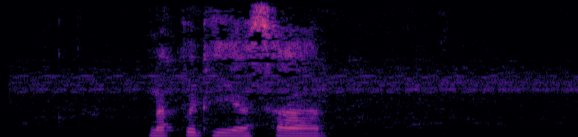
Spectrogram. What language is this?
Thai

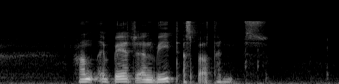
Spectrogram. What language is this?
Faroese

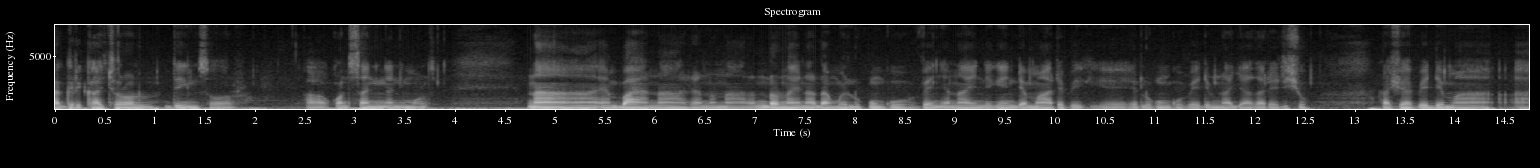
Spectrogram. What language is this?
Masai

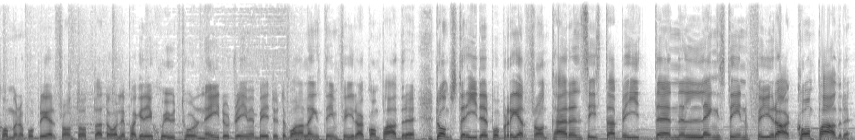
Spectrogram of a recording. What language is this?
Swedish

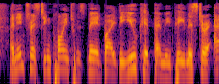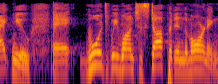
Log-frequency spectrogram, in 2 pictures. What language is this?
English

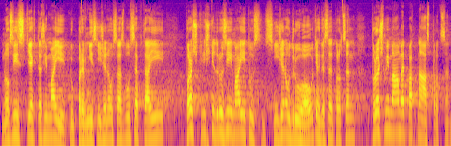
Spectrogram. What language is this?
Czech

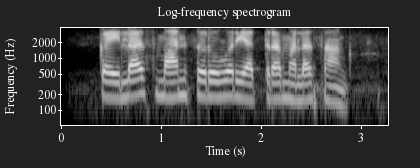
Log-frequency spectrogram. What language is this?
Marathi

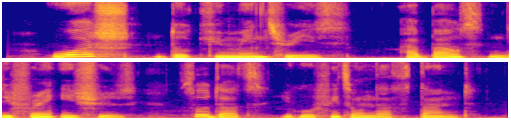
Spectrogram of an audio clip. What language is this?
Nigerian Pidgin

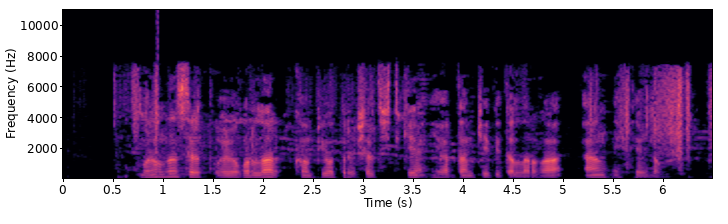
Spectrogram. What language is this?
Uyghur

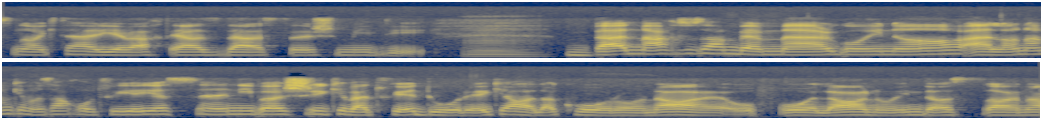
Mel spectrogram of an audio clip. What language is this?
Persian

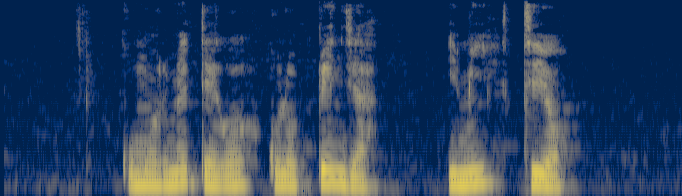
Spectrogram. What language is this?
Mpiemo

